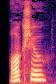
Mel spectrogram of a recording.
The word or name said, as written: rockshow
